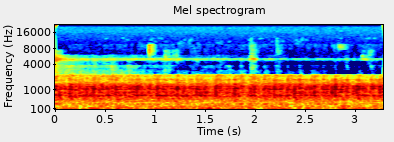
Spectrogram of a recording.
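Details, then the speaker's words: Needle EMG fibrillation potentials: several spontaneous single-muscle-fiber potentials fire together, each regular but at different frequencies, making a dense, steady crackling patter described as rain on a tin roof. "this sound is described as rain on tin roof there are several potentials all are regular but at different frequencies"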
